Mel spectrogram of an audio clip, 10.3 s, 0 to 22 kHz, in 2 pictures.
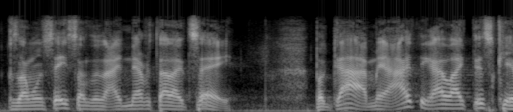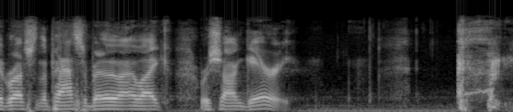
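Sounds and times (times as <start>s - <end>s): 
speech: 0.1s - 8.1s, 10.0s - 10.2s
person coughing: 9.7s - 10.2s.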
